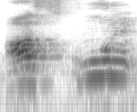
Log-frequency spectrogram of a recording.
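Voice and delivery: अ स्कूल with a stray "a" first; incorrect pronunciation. Shown as a demonstration. Teacher rejecting the mistake, अ स्कूल as "a-skool". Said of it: "होता ही नहीं है".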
